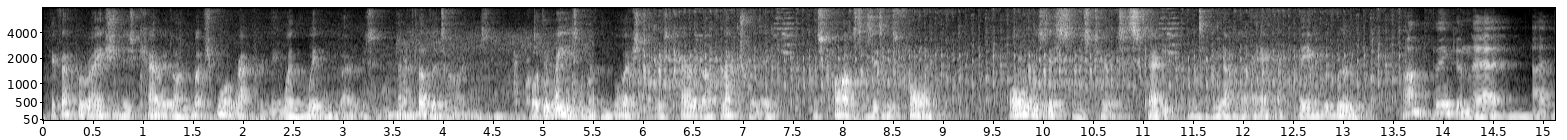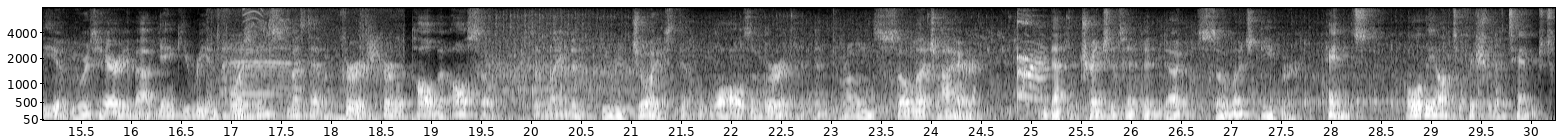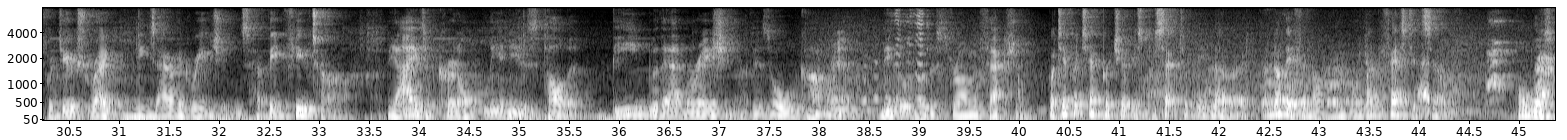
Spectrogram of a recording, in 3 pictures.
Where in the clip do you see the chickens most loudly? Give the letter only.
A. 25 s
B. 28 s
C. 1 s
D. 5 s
A.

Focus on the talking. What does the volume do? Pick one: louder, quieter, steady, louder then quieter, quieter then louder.
steady.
